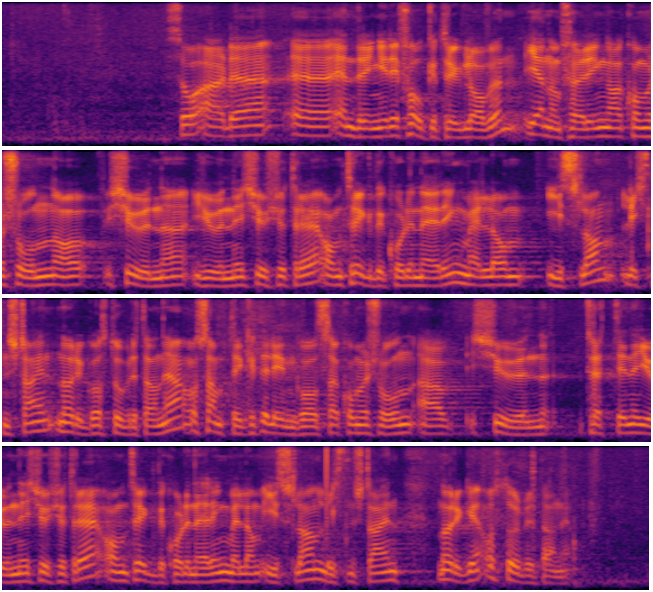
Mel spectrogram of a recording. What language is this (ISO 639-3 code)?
nor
